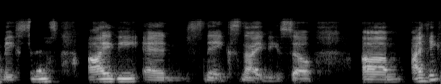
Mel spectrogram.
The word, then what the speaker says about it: Snivy: So first, I will say it's Snivy. Nice. But that's okay. Um, Believe me, the way the Pokemon names are pronounced is a big point of contention around the Pokemon community. So say it however you say it. But from the anime and everything like that would be Snivy, like Ivy and Snake, I guess.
